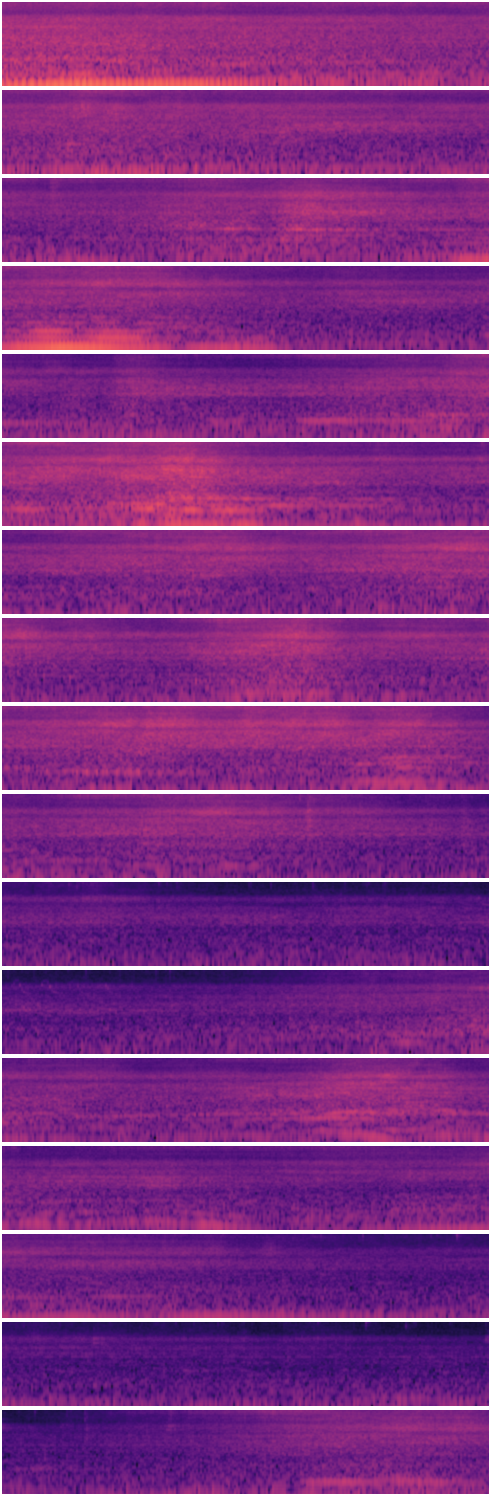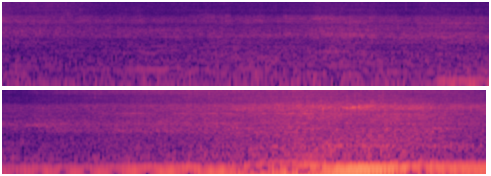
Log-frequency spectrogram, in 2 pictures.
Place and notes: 永吉, 西部濱海公路 Cigu Dist., Tainan City - Highway after rain
Traffic sound, Highway after rain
